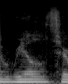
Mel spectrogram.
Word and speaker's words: Realtor: also able to obtain realtor branding realtor realtor apologize real Tor is the proper pronunciation it is a registered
